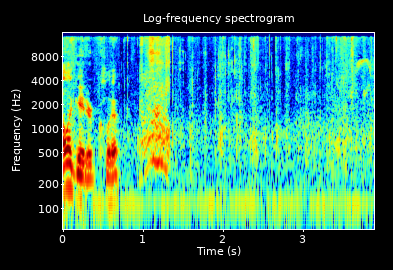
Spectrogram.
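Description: A fabric pouch rustles as it is opened.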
